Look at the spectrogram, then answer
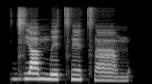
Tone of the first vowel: high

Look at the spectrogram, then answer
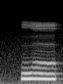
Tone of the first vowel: high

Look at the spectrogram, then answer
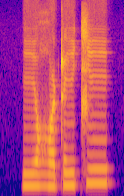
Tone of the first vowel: low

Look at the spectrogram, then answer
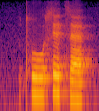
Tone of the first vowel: low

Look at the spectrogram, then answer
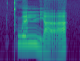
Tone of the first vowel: high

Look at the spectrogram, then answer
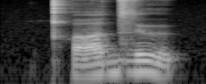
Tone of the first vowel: rising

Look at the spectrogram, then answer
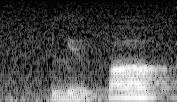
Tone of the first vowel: low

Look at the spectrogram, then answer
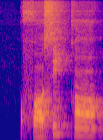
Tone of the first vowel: low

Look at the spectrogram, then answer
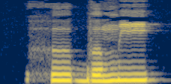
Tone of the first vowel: low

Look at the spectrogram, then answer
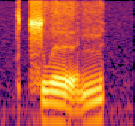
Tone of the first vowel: low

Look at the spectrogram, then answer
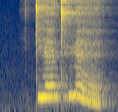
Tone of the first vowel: high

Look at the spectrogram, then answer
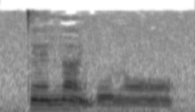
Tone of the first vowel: high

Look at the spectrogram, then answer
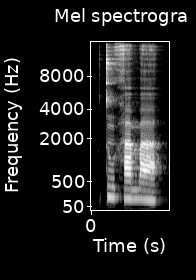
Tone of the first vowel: low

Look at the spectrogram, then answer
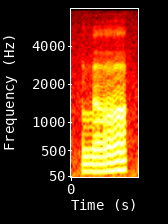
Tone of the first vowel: rising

